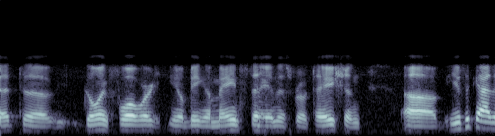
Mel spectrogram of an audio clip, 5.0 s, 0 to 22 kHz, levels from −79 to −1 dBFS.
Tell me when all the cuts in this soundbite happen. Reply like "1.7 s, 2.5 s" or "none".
1.6 s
